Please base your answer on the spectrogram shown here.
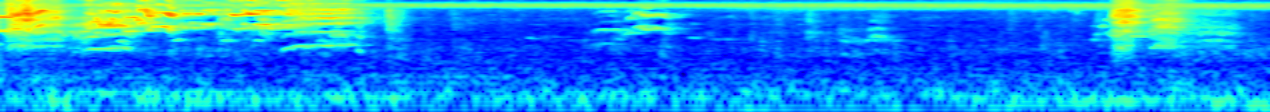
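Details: Lorikeets at a cafe, harsh screechy chattering bursts in the first two seconds, then a quiet stretch and a final short squawk near the end.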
